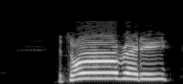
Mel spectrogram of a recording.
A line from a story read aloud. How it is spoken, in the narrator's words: she yelled back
